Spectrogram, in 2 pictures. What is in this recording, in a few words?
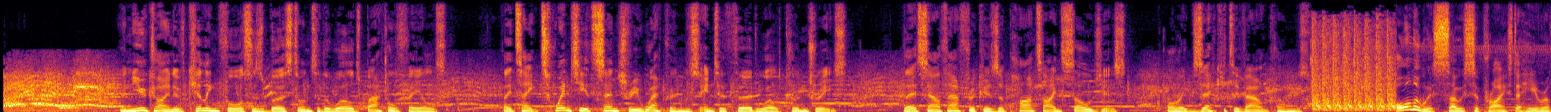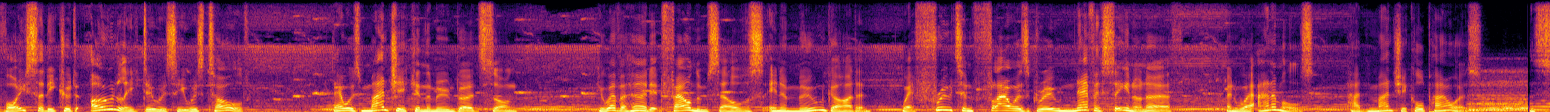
narration montage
